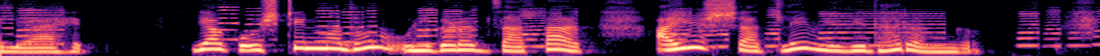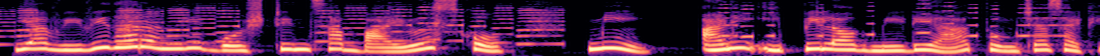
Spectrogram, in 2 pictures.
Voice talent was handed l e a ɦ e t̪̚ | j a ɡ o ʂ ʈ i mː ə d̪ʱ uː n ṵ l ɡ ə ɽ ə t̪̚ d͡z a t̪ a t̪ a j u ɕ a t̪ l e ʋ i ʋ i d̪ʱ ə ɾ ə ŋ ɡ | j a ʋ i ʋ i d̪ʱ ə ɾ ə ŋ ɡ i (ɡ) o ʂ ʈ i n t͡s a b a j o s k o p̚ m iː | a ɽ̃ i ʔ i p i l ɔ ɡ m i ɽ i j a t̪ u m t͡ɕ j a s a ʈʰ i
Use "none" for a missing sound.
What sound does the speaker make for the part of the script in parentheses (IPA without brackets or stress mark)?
ɡ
